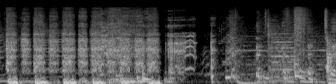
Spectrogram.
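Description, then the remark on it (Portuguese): A voice imitates a man's dog reacting to a swear word shouted loudly: loud, quick rhythmic breathy pants, then a brief high, wavering whine before the panting resumes with whimpery tones. “No que toca a reações giras a esta situação, temos a destacar a do meu filho, que ficou genuinamente entusiasmado por ouvir um palavrão dito isto em voz tão alta, e a do cão do senhor que disse, e passa a citar.”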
